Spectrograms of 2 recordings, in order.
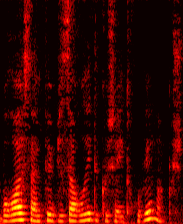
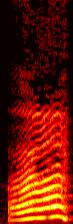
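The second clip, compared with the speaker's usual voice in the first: annoyed; 2 semitones higher, 10 dB louder than usual. Real, not acted. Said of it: "Ça m'énerve".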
